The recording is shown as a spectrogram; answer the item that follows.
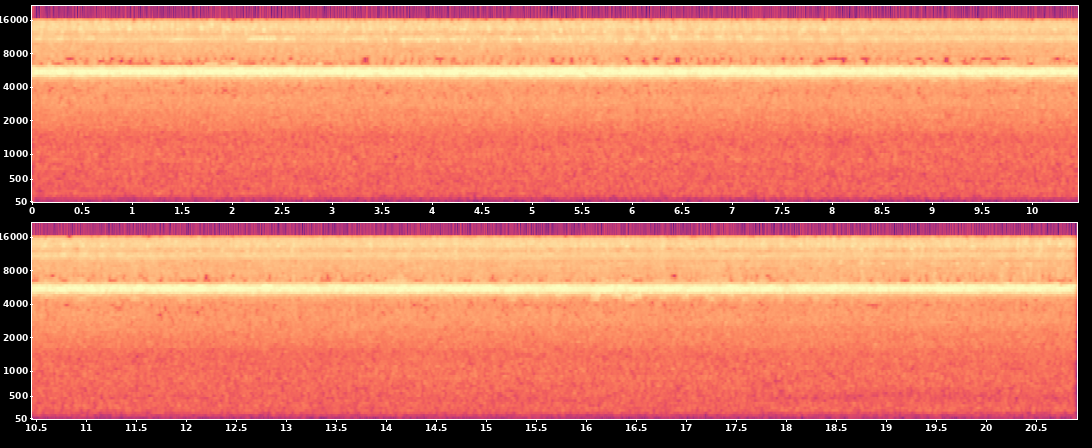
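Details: Breeding crickets, shown spawning, fill the air with a constant shrill, high trill that never pauses, layered with a soft background hiss.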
